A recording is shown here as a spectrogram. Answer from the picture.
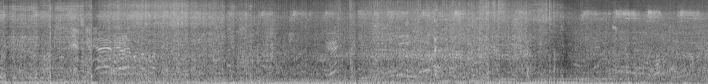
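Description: Car engines running at low speed as cars roll slowly past one after another, a steady low rumble that swells near the end, over the chatter of a crowd.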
